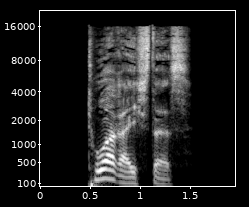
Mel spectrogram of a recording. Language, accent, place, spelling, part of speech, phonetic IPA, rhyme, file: German, Germany, Berlin, torreichstes, adjective, [ˈtoːɐ̯ˌʁaɪ̯çstəs], -oːɐ̯ʁaɪ̯çstəs, De-torreichstes.ogg
- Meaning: strong/mixed nominative/accusative neuter singular superlative degree of torreich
